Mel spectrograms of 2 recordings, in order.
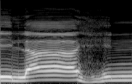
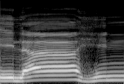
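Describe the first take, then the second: Both takes have the same delivery.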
